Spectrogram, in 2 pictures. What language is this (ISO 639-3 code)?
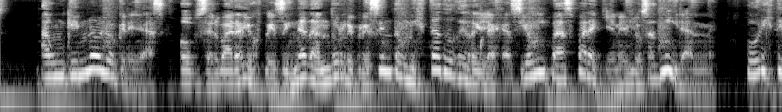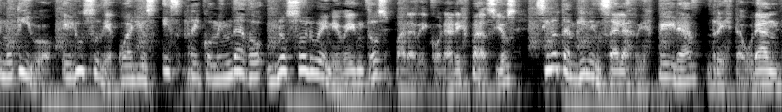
spa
